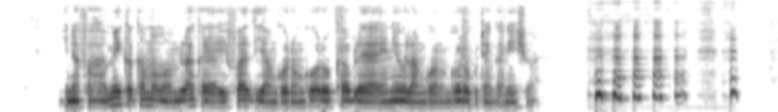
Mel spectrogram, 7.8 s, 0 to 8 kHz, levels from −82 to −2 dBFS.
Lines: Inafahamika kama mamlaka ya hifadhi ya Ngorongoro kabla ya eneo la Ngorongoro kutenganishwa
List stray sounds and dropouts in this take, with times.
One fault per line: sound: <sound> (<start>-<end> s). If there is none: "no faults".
sound: laugh (5.9-7.4 s)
